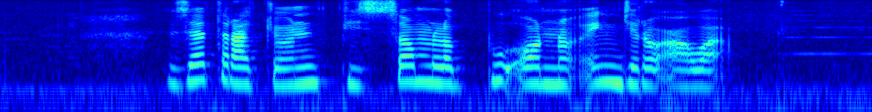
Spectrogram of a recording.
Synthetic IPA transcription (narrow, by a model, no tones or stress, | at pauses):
zɛt̪ɾat͡ʃʊnb̥i̤sɔmələb̥ṳʔɔnɔʔɪŋɲd͡ʒəɾɔʔawa̰ʔ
